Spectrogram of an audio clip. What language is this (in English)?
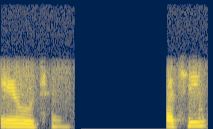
Gujarati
